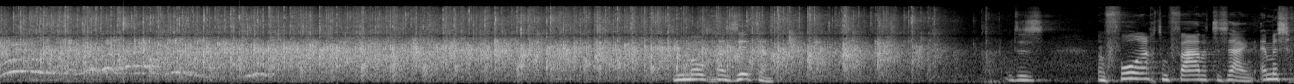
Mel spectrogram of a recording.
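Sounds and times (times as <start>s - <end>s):
applause: 0.0s - 9.8s
speech: 6.8s - 7.8s, 10.2s - 12.9s.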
